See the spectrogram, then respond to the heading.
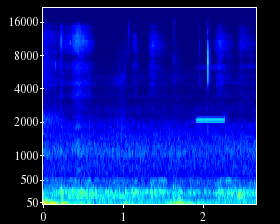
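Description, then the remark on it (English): A short, high electronic reversing beep sounds once over the steady low rumble of a car's engine, heard from inside the car with no one speaking, as the driver reverses at night in Leipzig with a car behind. “I'm just gonna reverse.”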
